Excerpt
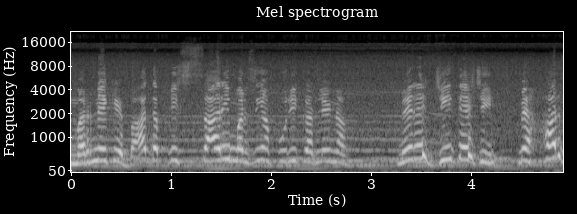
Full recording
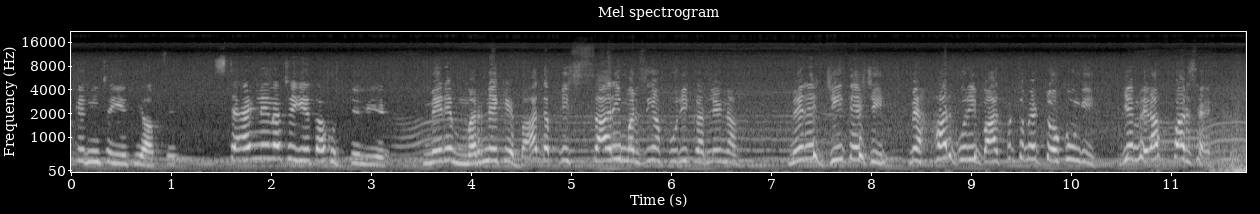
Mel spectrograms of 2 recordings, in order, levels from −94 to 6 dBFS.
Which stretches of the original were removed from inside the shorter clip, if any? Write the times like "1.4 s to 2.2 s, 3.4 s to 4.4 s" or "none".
none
